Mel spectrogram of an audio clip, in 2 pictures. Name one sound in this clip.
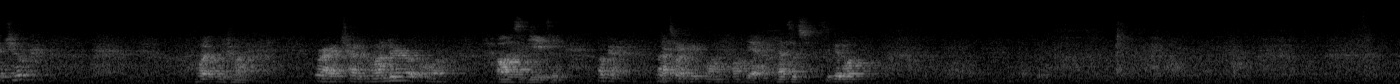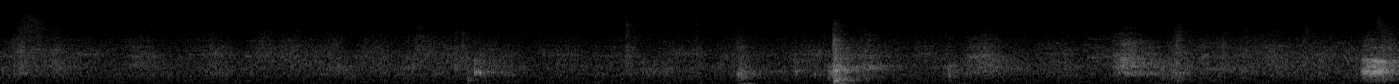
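Bodies shuffle and thump on a padded mat.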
